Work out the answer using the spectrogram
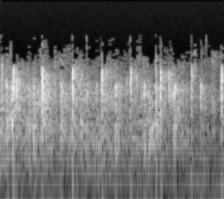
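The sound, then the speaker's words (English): Faint applause from an audience honouring a couple's second wedding anniversary: many quick, light claps run together in an uneven, continuous patter. “go on, give them a round of applause.”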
